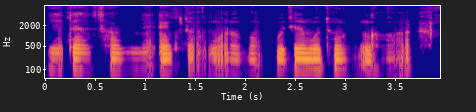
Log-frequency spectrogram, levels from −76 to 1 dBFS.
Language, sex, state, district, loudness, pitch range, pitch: Bengali, male, West Bengal, Malda, -26 LUFS, 100-105 Hz, 105 Hz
